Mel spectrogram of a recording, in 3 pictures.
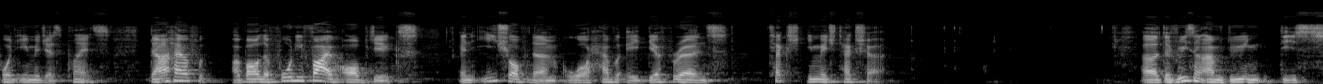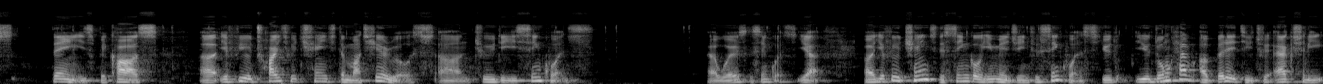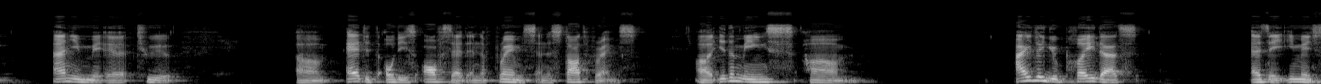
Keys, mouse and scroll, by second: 4.0 click, 6.0 click, 6.8-7.6 middle drag, 7.6-8.3 scroll up 3, 8.3-9.5 middle drag, 9.5 click, 12.2 click, 13.8 click, 15.3 click, 23.6-39.6 drag.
